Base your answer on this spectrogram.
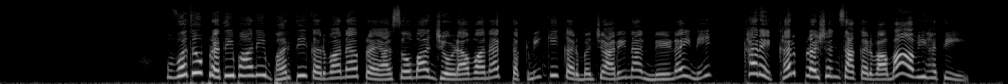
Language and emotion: Gujarati, happy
